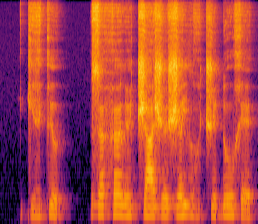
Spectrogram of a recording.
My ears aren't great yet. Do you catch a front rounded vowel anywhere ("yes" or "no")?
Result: yes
